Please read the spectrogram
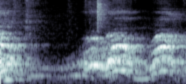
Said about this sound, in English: excuse my dogs, they're, they're barking.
